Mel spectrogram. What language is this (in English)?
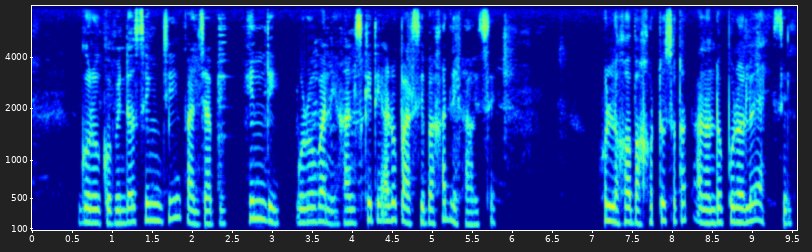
Assamese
